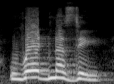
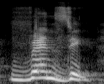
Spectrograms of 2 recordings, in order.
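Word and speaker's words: Wednesday: जैसे वेडनेसडे, वेडनेसडे नहीं बोलते हैं, इसको लिखते हैं हम वेडनेसडे, लेकिन बोलते कैसे हैं, वेंसडे।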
